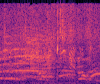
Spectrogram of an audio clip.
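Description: Several children shouting and calling out at once in high voices, overlapping one another.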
